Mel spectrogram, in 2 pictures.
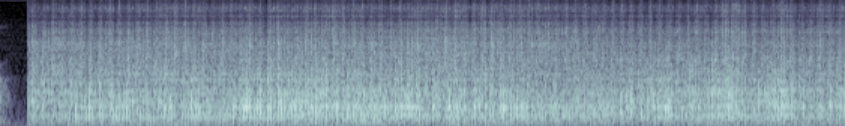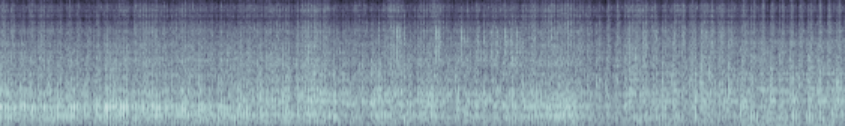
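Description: A continuous loud mechanical rattle, steady throughout, with people's voices mixed in.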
